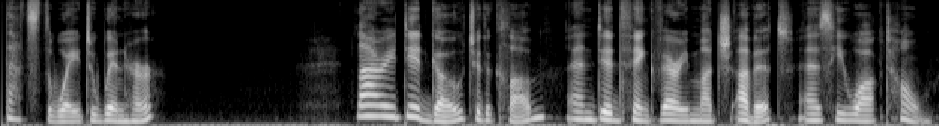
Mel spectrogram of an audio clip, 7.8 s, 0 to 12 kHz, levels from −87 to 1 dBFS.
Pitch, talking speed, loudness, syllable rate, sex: 180 Hz, 175 wpm, -18 LUFS, 4.4 syllables/s, female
